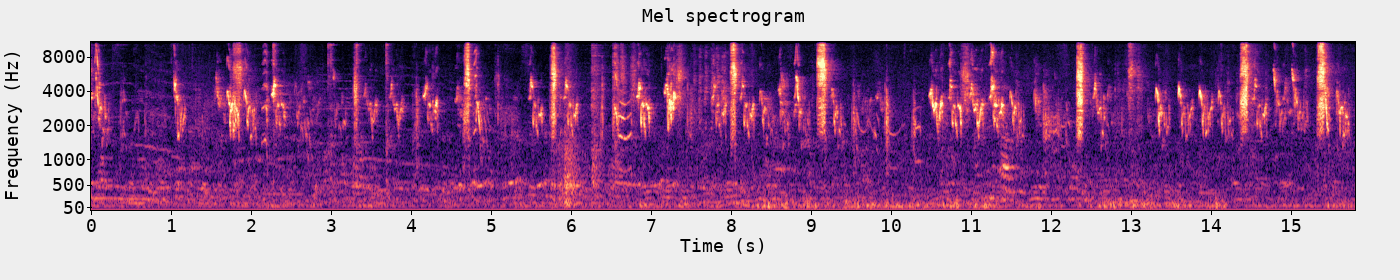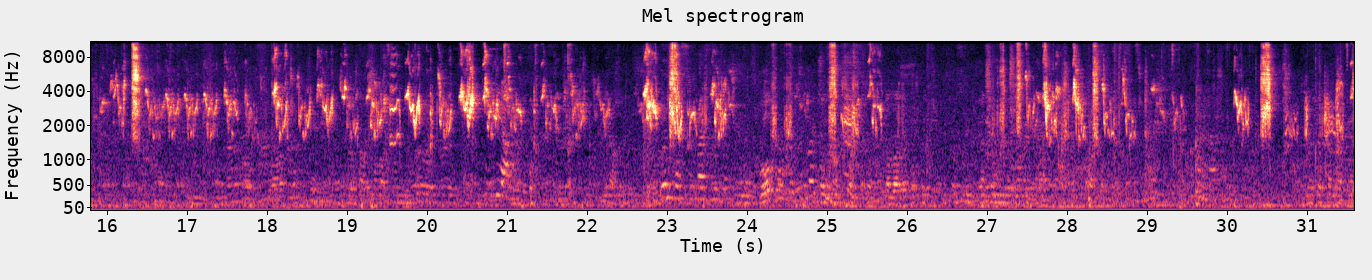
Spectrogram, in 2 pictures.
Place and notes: {
  "title": "Lisbon, Castelo, Rua do Espírito Santo - birdcage",
  "date": "2013-09-26 14:17:00",
  "description": "i noticed many denizens of lisbon keep pet birds. the cages were either on balconies or on window sills. it's quite common to hear these birds around the city, chirping away. here two birds and a group of locals/neighbors talking a few meters further.",
  "latitude": "38.71",
  "longitude": "-9.13",
  "altitude": "95",
  "timezone": "Europe/Lisbon"
}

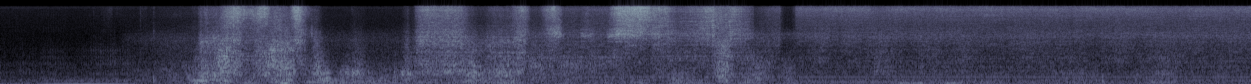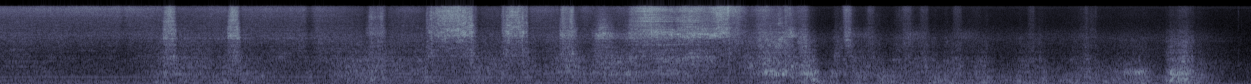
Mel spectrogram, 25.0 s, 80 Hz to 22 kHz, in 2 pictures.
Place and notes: {
  "title": "Köln, car wash",
  "description": "recorded july 4th, 2008.\nproject: \"hasenbrot - a private sound diary\"",
  "latitude": "50.94",
  "longitude": "6.91",
  "altitude": "51",
  "timezone": "GMT+1"
}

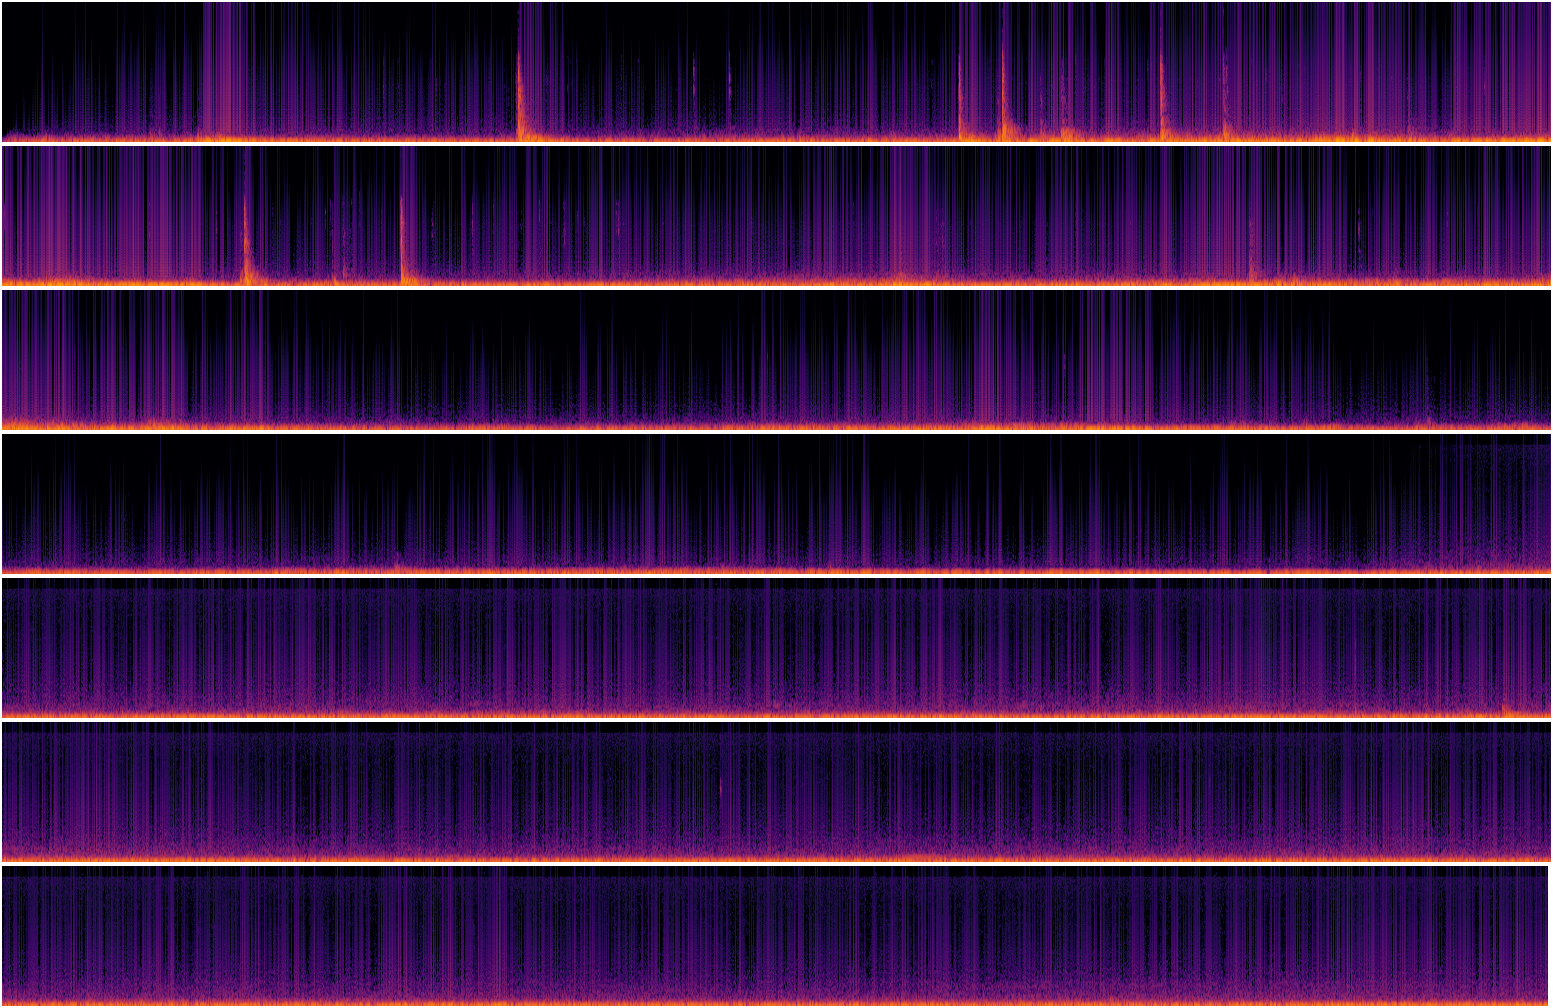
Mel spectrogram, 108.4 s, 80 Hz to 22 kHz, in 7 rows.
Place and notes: {
  "title": "Grybeliai, Lithuania, abandoned car",
  "date": "2020-01-07 15:10:00",
  "description": "rusty, abandoned car for some unknown reason left in a meadow in soviet times...now the meadow turned to a young forest...contact mics on the car...does it still dream of highways?",
  "latitude": "55.51",
  "longitude": "25.55",
  "altitude": "120",
  "timezone": "Europe/Vilnius"
}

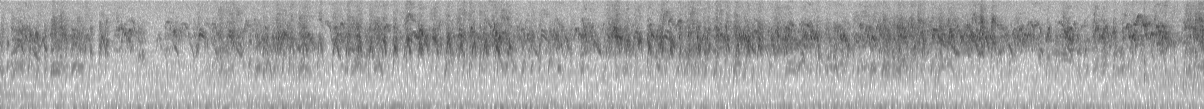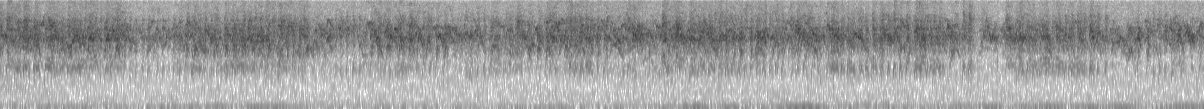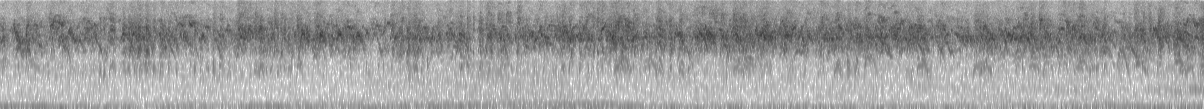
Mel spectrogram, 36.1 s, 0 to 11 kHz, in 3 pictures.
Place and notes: {
  "title": "Rue de l'Église, Chindrieux, France - Moineaux",
  "date": "2022-10-02 18:10:00",
  "description": "Piailleries de moineaux dans un massif de bambous.",
  "latitude": "45.82",
  "longitude": "5.85",
  "altitude": "301",
  "timezone": "Europe/Paris"
}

